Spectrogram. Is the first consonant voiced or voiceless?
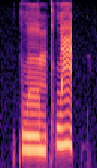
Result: voiceless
